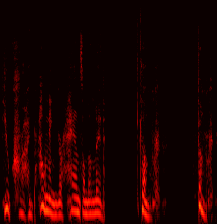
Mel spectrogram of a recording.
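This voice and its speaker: A woman reading scripted second-person narration for a game in a measured, suspenseful way. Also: lowish voice, a little mellow, no echo.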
